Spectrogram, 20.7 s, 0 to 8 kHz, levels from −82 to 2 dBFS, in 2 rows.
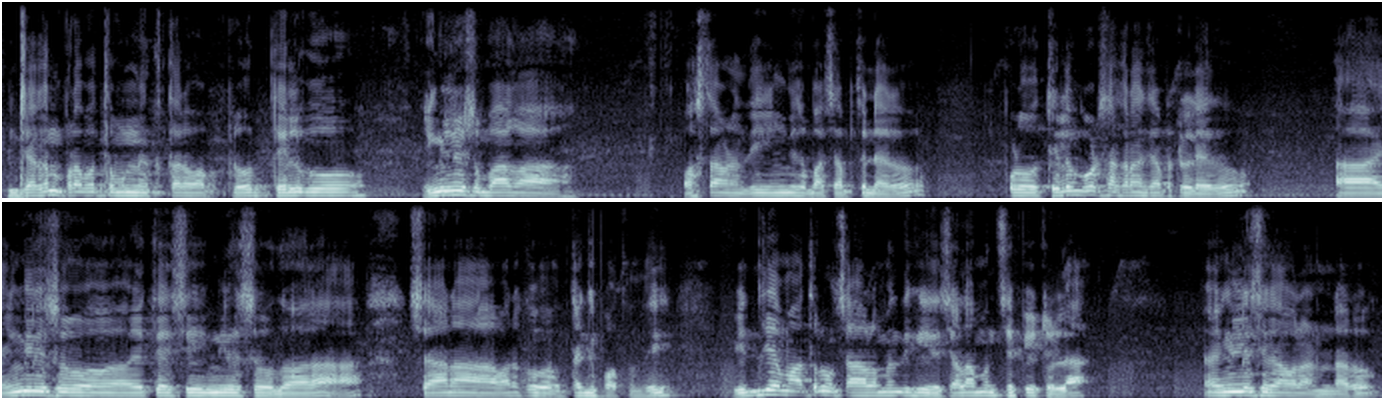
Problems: background sounds at intervals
